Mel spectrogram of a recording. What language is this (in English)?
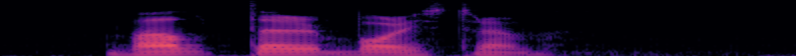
Swedish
